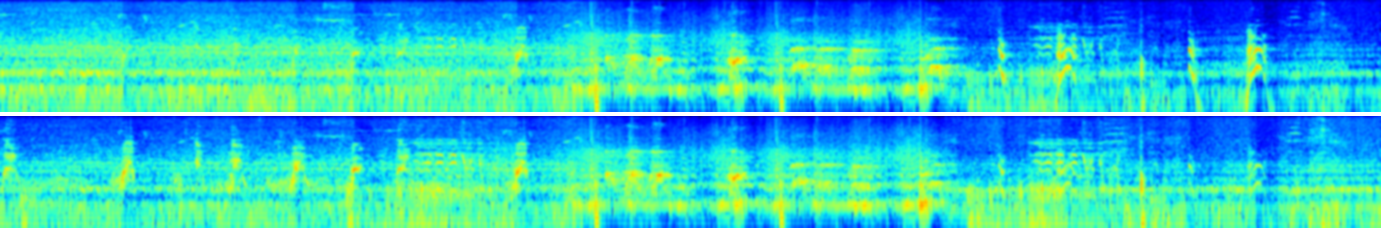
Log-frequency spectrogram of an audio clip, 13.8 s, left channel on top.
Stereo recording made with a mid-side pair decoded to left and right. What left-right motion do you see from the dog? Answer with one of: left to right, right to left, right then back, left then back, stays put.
right to left.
